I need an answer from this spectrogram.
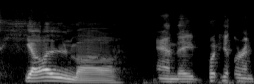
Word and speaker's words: Hjalmar: Hollimer, to rhyme with polymer, it's Hjalmar.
